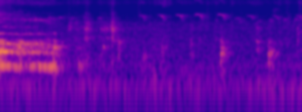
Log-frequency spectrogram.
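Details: Chickens of Pelung, Bangkok and Ketawa breeds together: a rooster's loud harmonic crow tails off in the first second, then quiet clucks and high faint chirps of small birds in the background.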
